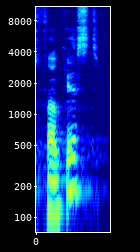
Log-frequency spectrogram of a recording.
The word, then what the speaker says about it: focused: uh similar to an S anyways that's the pronunciation of the word focused I stay focused by minimizing distractions uh by minimizing there is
